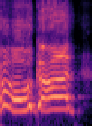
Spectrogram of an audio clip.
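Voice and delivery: very high, loud terrified scream. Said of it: "soldiers, like, screaming".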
